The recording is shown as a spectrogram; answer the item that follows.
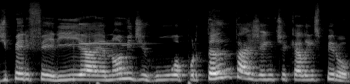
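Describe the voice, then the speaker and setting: This woman speaks with a southern Brazilian accent at a fairly high pitch. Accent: gaúcho. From southern Brazil, Rio Grande do Sul (Pelotas). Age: young. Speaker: state government secretary, former tech executive. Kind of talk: podcast interview. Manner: animated.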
